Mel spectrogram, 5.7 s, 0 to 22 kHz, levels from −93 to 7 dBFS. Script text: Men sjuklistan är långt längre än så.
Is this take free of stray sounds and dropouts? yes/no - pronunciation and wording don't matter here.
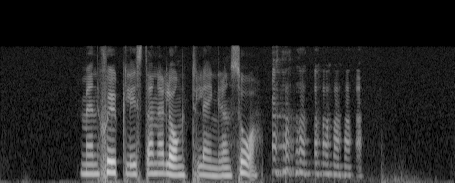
no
